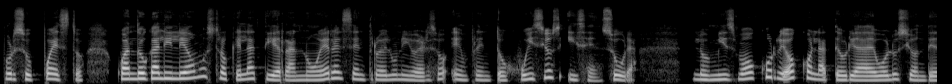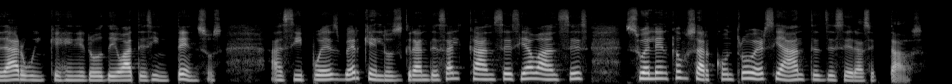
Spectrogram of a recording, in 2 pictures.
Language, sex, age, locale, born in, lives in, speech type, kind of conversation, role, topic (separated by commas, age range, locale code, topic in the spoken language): Spanish, female, 35-39, es-CO, Colombia, Italy, read, expert-assistant, expert, Si pudieras presenciar el final de una estrella, ¿preferirías ver una supernova o la transformación en enana blanca? ¿Por qué?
